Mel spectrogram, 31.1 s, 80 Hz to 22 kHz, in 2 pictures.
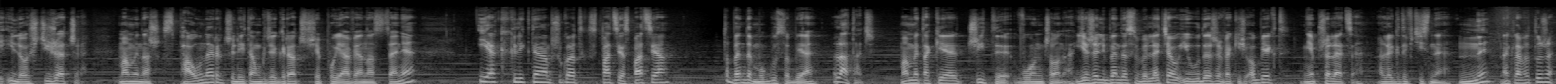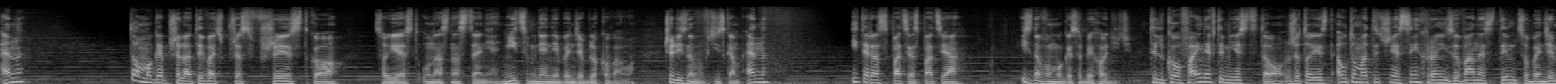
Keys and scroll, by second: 3.1 w, 4.7 d, 12.3 s, 12.8 w, 13.5 s, 14.6 n, 15.7 w, 21.8-24.2 typing, 26.1 d, 28.1 a.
